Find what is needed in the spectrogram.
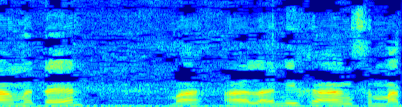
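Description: Speech: a person talking quickly in the street, over a steady low hum.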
